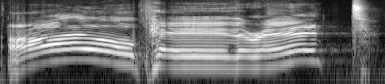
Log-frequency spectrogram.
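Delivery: very slow, grand heroic declaration; heroic rescuer. Acted. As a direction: announce it like a noble hero. The hero rescues the victim.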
